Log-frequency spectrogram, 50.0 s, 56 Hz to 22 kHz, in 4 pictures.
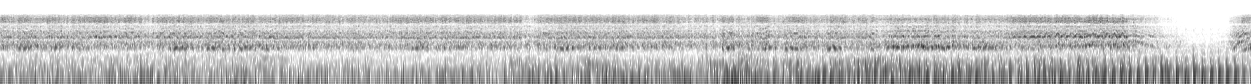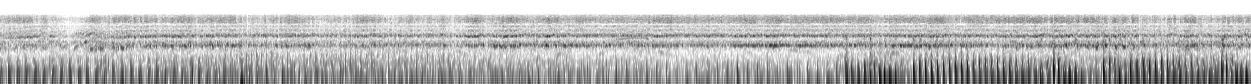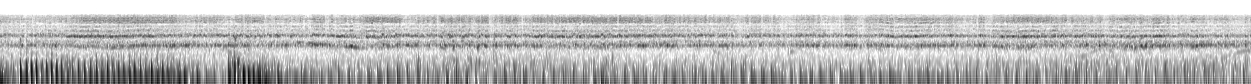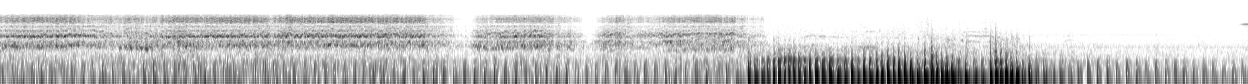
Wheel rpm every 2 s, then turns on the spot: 200, 200, 200, 200, 190, 140, 110, 220, 230, 230, 230, 230, 240, 230, 230, 230, 230, 230, 220, 210, 190, 90, 90, 0, 0.
42-44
